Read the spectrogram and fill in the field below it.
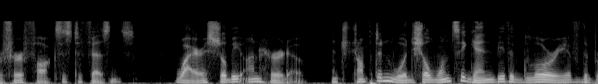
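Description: A speech recording whose spectrum stops near 7.7 kHz, consistent with an mSBC Bluetooth headset path with light grain on louder syllables, shows channel delay (comb filtering) from 2.44 to 3.64 s. One channel runs a tiny fraction of a millisecond behind the other, which fits a delay of about two samples, and the mono sum cancels around 10 kHz. Because that notch sits above the band, its skirt is heard as a dulling of the top end across that stretch.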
